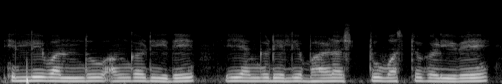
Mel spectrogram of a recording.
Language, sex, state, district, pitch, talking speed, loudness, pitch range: Kannada, male, Karnataka, Bidar, 155 Hz, 95 wpm, -19 LUFS, 150-160 Hz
